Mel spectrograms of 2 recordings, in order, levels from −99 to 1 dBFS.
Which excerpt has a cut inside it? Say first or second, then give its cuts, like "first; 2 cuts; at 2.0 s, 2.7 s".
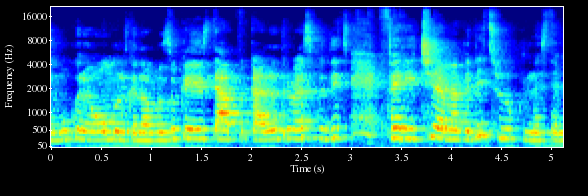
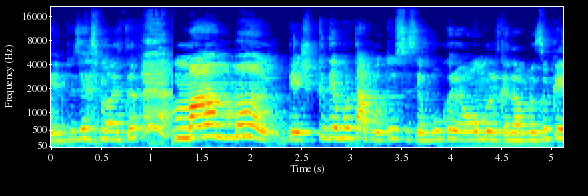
second; 1 cut; at 1.2 s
